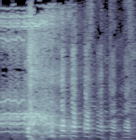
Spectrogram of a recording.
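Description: A horse neighs in a loud, quavering whinny with a fluttering high pitch, followed by a few shorter breathy bursts. No voices are heard.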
